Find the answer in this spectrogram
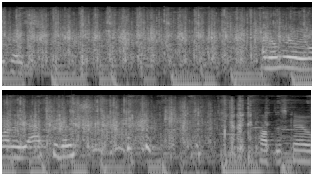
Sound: laughs

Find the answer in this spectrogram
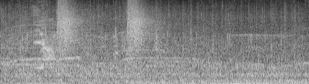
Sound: whip cracking

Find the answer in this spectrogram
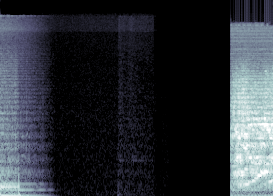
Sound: silence; analog synthesizer swirling sounds continuing

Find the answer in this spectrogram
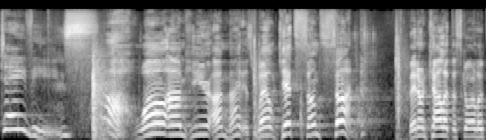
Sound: door slams open

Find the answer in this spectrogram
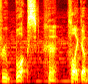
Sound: scoffs jockishly

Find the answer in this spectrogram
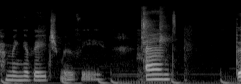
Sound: snaps

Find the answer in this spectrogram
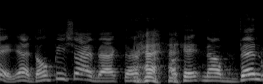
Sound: laughs softly

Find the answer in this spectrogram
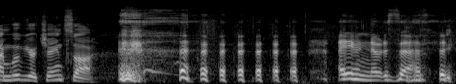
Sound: laughing

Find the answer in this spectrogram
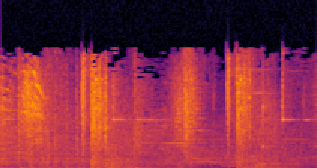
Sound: gunshot firing

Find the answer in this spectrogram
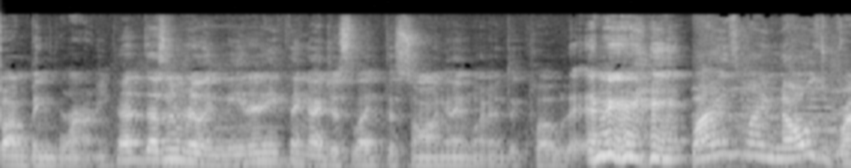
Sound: laughing

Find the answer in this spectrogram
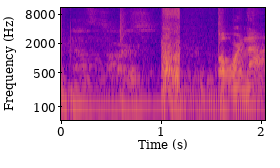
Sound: camera scrapes

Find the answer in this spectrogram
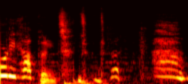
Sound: laughs

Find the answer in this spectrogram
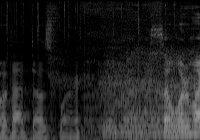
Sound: laughter

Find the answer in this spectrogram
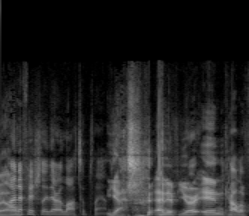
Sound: laughing

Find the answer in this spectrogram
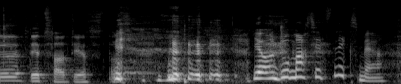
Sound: both are laughing

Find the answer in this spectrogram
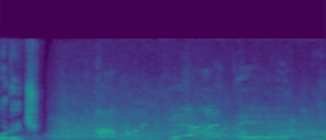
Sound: sobbing

